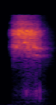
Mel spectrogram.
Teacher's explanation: It's a stop sound. It doesn't go on and on and on.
